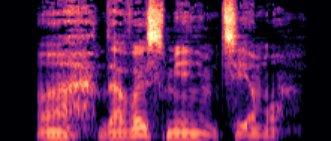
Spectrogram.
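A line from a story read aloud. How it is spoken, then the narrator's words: Sigh. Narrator (Russian): вздохнул он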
